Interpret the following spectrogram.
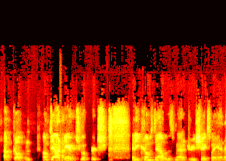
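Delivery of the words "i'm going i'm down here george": high-pitched answering call; mock calling back. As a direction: imitate calling up the stairs to someone. Calls back upstairs to George.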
